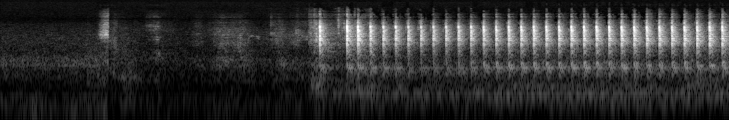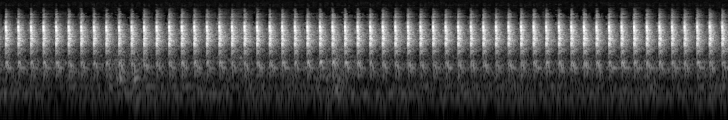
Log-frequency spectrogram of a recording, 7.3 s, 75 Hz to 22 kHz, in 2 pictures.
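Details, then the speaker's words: Temporary small electric fuel pump feeding a new carburettor on a 1971 International Harvester 1110 pickup with the AMC 232 engine, before the first start. An even, light ticking about four per second quiets as pressure builds; normal operation. "you can hear the fuel pump quieted down so now it's a it's got resistance against it"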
